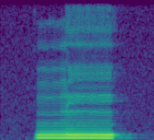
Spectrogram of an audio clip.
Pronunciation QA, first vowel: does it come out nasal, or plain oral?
nasal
